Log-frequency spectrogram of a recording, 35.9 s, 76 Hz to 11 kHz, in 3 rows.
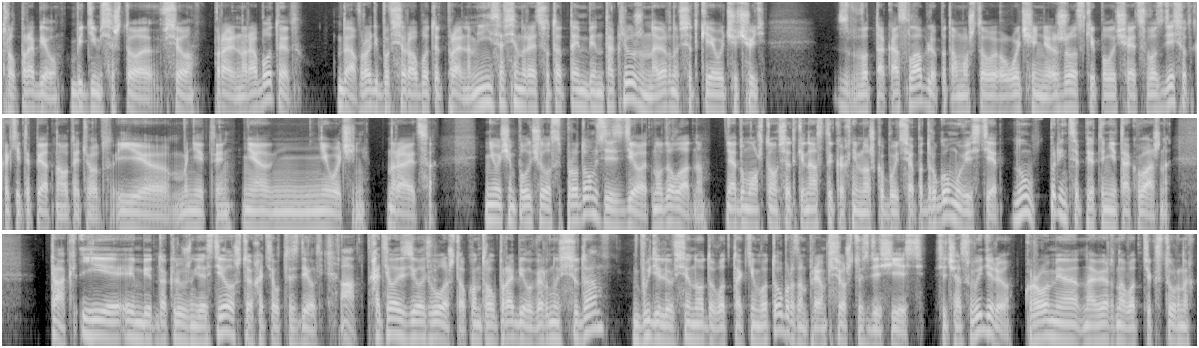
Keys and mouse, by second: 0.1 ctrl+space, 1.4 middle click, 1.9 click, 3.8-4.7 middle drag, 5.1-6.2 middle drag, 6.5 middle click, 6.7 middle click, 7.7 click, 10.7-11.7 middle drag, 12.3-13.0 middle drag, 13.9-14.3 shift+middle drag, 15.1-16.3 middle drag, 17.6-18.0 middle drag, 18.5-18.9 middle drag, 19.1 middle drag, 19.6-19.9 middle drag, 21.8-22.2 middle drag, 24.7 middle click, 27.6 middle click, 28.6 ctrl+space, 29.5 middle click, 30.1-30.8 right drag, 31.9-33.2 right drag, 33.7-34.3 middle drag, 34.8 right click, 35.5 click.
